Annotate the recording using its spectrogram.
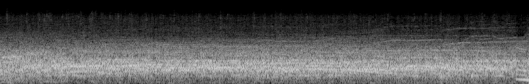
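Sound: crowd cheering and applauding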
